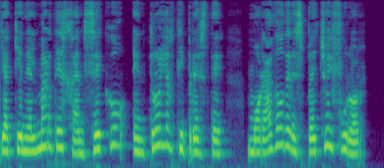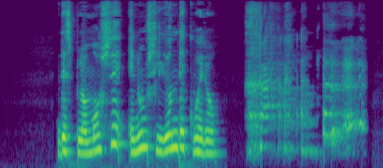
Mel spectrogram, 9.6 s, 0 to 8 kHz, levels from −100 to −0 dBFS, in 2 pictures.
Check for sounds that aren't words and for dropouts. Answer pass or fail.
fail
